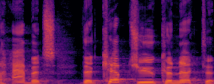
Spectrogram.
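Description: A man with a bright, sharp tone and fairly high pitch speaks at a fairly slow pace against a quiet background. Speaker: pastor. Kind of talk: short devotional radio message. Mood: earnest, encouraging. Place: studio.

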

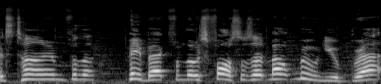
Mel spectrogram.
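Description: A man puts on a character voice with a high pitch. He talks at a moderate pace over faint background music. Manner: menacing, theatrical, taunting.

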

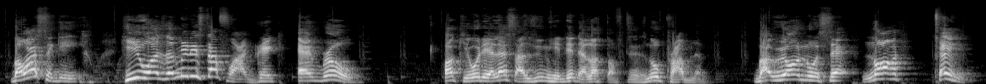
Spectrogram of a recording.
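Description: A man speaks at a moderate pace. Faint music can be heard behind him. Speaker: comedic news commentator. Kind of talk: satirical commentary. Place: studio. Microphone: lapel.

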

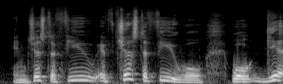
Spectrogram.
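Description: A man with a fairly high, somewhat breathy voice speaks at a fairly slow pace, his tone dark, mellow and warm. His pitch swings very widely over a quiet background. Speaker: preacher. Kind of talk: sermon in a Bible study. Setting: church Bible study streamed online. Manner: warm, earnest, pastoral; emphatic, repeating for effect. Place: home room. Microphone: lapel.

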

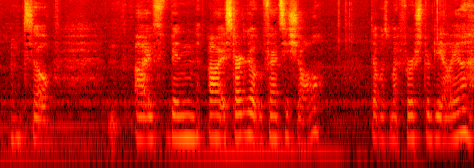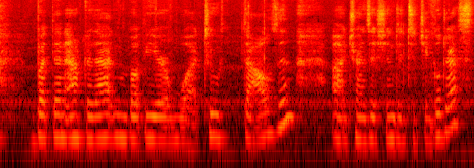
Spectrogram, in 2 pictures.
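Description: Noticeable background noise accompanies a woman speaking at a moderate pace with a Canadian Prairie accent. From Saskatchewan, Canada. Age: 40s. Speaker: beadwork and sewing instructor, activist. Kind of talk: tutorial. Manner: casual, halting with fillers.

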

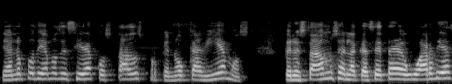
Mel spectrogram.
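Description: Quiet background surrounds a woman's high-pitched voice. She keeps a moderate pace. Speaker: reading mediator. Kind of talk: casual interview. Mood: warm nostalgic storytelling. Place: home room. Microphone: video call.

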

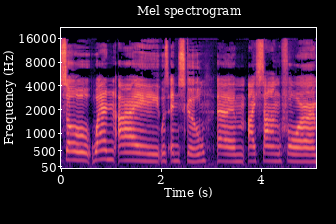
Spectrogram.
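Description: A woman's voice comes through with a dry sound and no echo. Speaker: vlogger. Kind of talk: casual vlog chat. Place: car. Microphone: phone near.

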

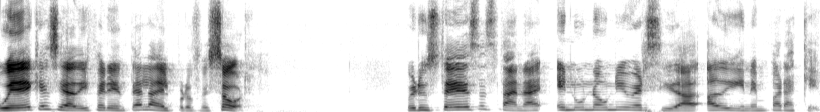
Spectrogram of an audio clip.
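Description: Over a quiet background, a woman with a fairly high, bright, sharp voice talks in an animated way at a fairly quick pace, broken by long, frequent pauses. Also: ordinary pitch variation. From Colombia, Boyacá (Sogamoso). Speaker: motivational speaker, lawyer and social innovator. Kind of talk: motivational talk. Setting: auditorium stage with audience. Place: hall. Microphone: handheld.

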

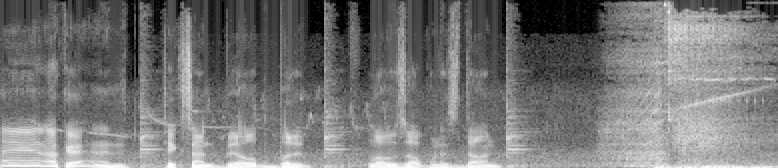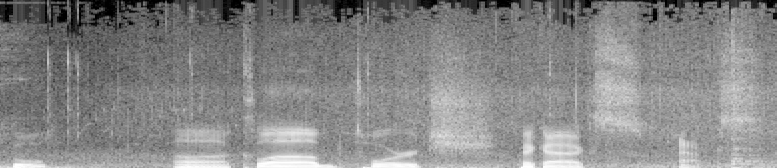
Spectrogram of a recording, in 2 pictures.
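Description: A man speaks at a very slow pace with fairly even intonation. The sound is dry with no echo, though there is noticeable background noise. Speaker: gaming streamer. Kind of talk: gameplay commentary.

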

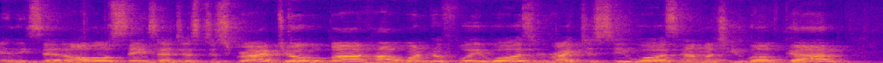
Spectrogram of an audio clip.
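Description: This man has a high pitch and speaks at a moderate pace. Room echo is audible in the recording. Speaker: pastor. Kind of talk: sermon. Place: church.

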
